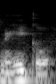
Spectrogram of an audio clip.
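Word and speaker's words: México: The actual pronunciation is Mexico.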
